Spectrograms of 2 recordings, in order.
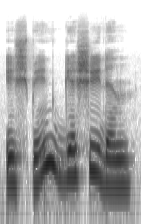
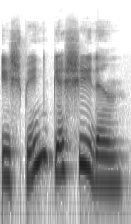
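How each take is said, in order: First: Very slow, word by word, stretched out; slower repeat. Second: Slow, clear German model sentence; slow model phrase. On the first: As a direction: drag it out for the class to repeat. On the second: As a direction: say it slowly so learners can copy. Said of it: "Ich bin geschieden. (repeated)". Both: Shown as a demonstration.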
